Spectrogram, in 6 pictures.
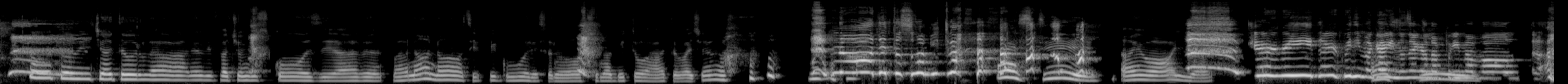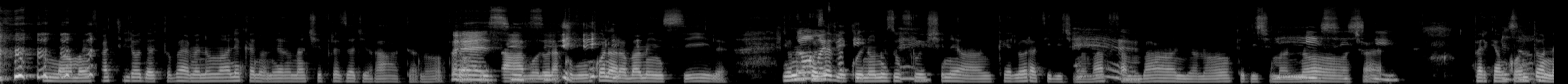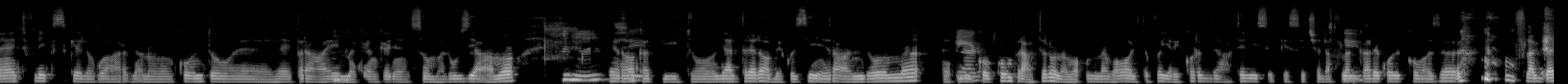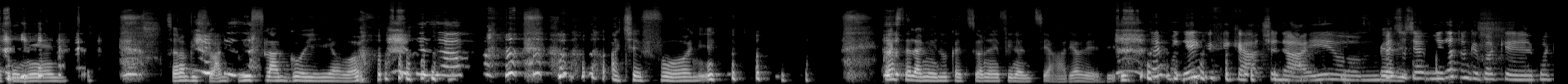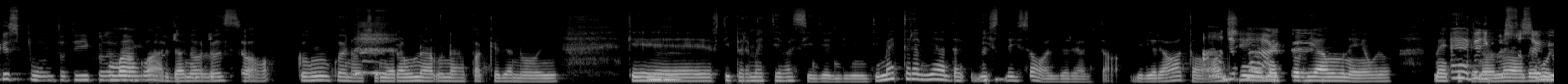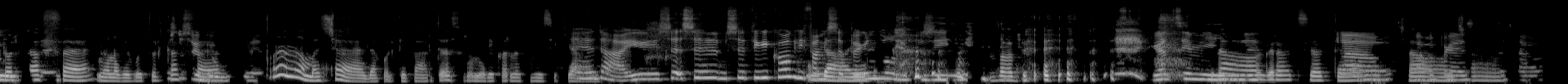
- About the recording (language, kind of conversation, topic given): Italian, unstructured, Quali piccoli cambiamenti hai fatto per migliorare la tua situazione finanziaria?
- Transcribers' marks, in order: static; chuckle; chuckle; chuckle; unintelligible speech; drawn out: "No"; laughing while speaking: "no"; chuckle; laughing while speaking: "abitua"; distorted speech; laugh; other background noise; drawn out: "sì"; chuckle; chuckle; unintelligible speech; drawn out: "Eh"; drawn out: "Sì"; tapping; drawn out: "no"; "cioè" said as "ceh"; sniff; drawn out: "è"; sniff; in English: "random"; chuckle; laughing while speaking: "Esa"; in English: "flaggare"; chuckle; laughing while speaking: "Esa"; in English: "flaggate"; laughing while speaking: "niente"; chuckle; in English: "flaggo"; chuckle; laughing while speaking: "ceffoni"; chuckle; unintelligible speech; drawn out: "Io"; laugh; laughing while speaking: "Ah, sì, speria"; "anche" said as "pacche"; drawn out: "che"; "soldi" said as "solde"; "oggi" said as "occi"; "sarebbe" said as "seebbe"; chuckle; laughing while speaking: "Va ben"; chuckle; drawn out: "No"; chuckle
